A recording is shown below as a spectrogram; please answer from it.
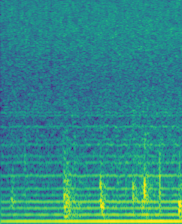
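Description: Steady low electrical hum with a stack of buzzing overtones, the background noise of an old film soundtrack, with a few faint short sounds over it about a second in.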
